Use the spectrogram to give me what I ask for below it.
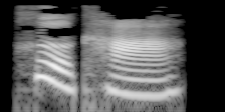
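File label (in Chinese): "贺卡", Mandarin Chinese; hsk; chinese-flashcards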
